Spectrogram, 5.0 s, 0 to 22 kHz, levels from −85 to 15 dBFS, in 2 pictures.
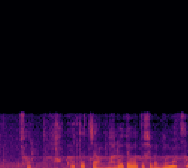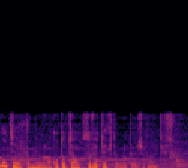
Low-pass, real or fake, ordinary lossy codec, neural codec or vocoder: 7.2 kHz; fake; none; autoencoder, 48 kHz, 128 numbers a frame, DAC-VAE, trained on Japanese speech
